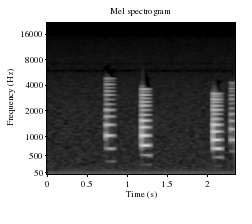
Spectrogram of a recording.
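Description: Two short, bleeping software-synthesizer notes from a sparse sequence, about half a second apart, the second lower in pitch than the first.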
